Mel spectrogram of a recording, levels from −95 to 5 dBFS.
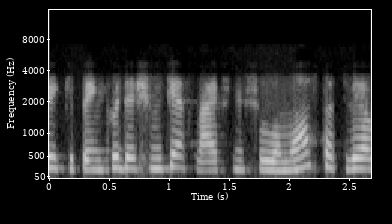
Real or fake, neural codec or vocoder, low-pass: real; none; 7.2 kHz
